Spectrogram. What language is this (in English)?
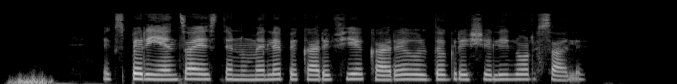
Romanian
